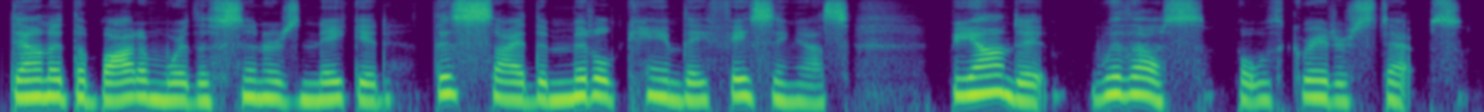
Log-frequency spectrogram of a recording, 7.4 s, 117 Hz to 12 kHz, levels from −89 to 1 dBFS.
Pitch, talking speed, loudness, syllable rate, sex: 210 Hz, 195 wpm, -20 LUFS, 5.0 syllables/s, female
